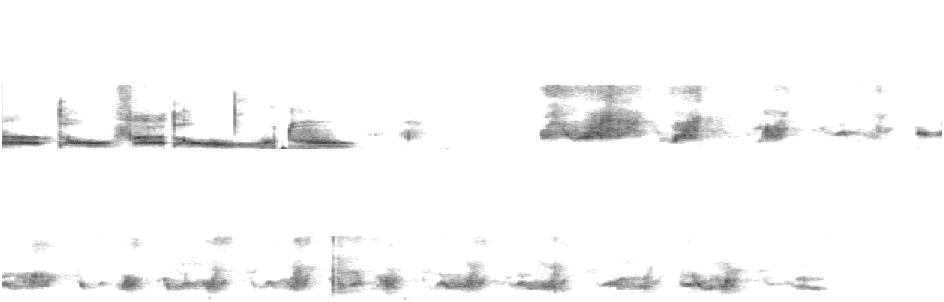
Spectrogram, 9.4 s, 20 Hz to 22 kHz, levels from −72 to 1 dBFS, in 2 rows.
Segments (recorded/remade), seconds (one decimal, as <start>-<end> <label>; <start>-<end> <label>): 0.0-9.4 recorded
